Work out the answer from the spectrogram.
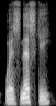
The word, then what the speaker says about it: Wisniewski: And I did the intro and the outro with our buddy Rich the Wiz Wisniewski. And that is how you pronounce it, by the way.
